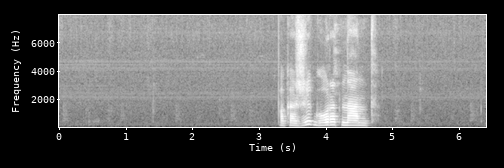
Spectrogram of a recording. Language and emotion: Russian, neutral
